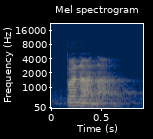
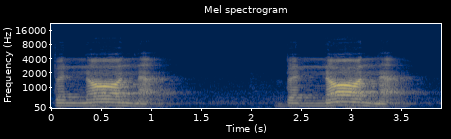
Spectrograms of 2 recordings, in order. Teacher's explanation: I will stress the second syllable really hard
